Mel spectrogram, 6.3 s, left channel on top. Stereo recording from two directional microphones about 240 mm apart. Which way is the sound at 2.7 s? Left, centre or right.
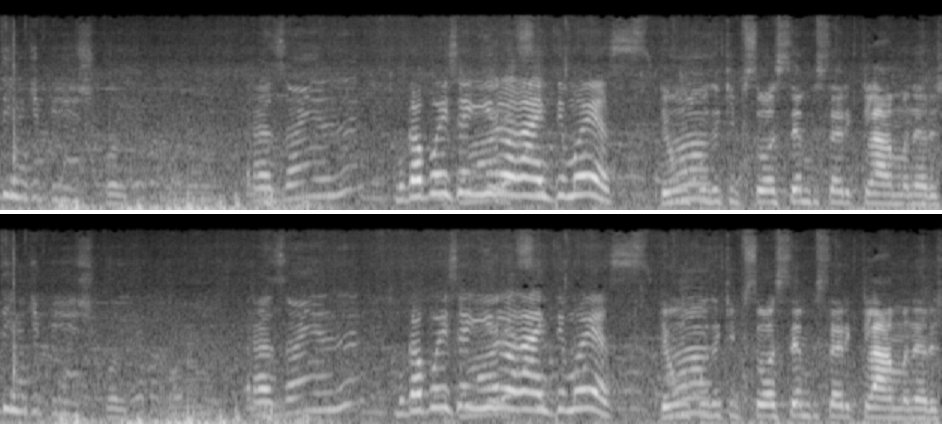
Left.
